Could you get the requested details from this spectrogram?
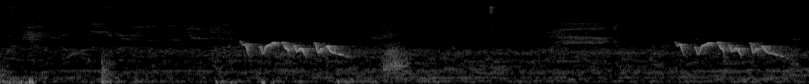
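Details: Rufous-browed peppershrike calling in spring: two bright, tumbling whistled phrases with a descending finish, about four seconds apart, over a soft background hiss and a few faint thumps.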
